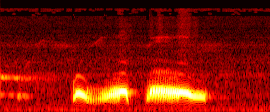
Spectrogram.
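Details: A single cooing phrase from a decoy spotted dove of the giọng thổ style, kept to stir wild doves into cooing: a brief wavering rise-and-fall note, then a longer, steady coo that slides gently downward.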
